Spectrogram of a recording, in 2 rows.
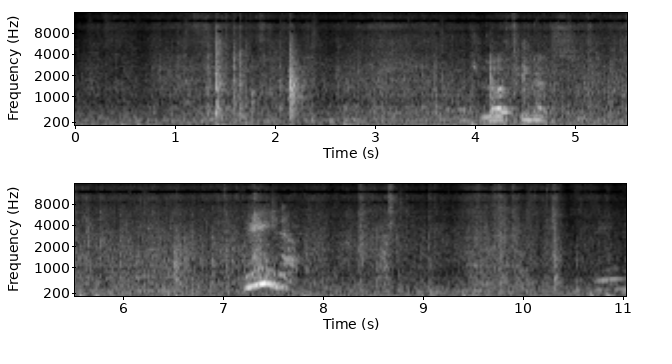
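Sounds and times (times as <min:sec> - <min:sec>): foam packing peanuts rustling: 0:00.0 - 0:11.0.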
